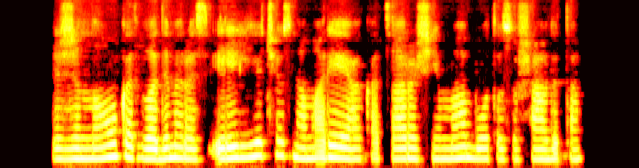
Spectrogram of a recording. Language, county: Lithuanian, Kaunas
